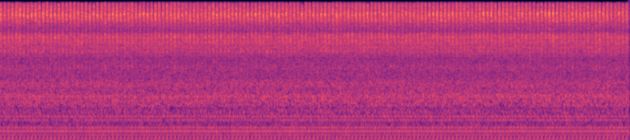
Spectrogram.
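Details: Abandoned mower after a tune-up and carb work: steady, even drone at full throttle with no surging or rattles. Most of the earlier heavy vibration is gone, with a little remaining.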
